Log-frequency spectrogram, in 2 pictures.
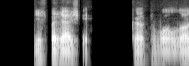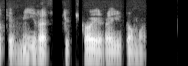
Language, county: Lithuanian, Alytus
